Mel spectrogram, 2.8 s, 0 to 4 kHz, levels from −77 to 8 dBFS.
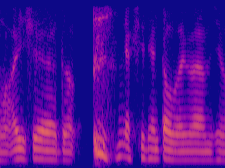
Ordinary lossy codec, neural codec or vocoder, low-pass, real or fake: none; none; 3.6 kHz; real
